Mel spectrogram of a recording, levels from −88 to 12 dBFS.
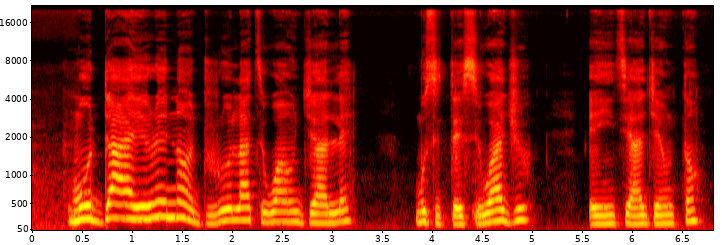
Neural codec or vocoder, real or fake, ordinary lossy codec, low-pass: vocoder, 48 kHz, 128 mel bands, Vocos; fake; none; none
